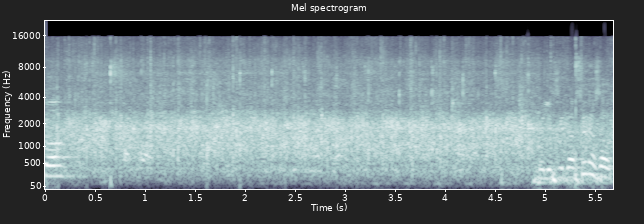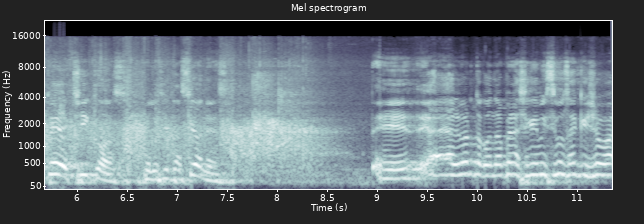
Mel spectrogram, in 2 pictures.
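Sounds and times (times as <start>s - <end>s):
speech: 0.0s - 0.3s, 5.0s - 7.8s, 9.0s - 11.3s
applause: 0.0s - 8.7s.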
